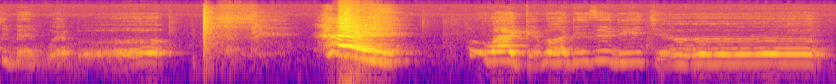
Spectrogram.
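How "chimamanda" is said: calling out while crying. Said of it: "Mama, why are you crying?".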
